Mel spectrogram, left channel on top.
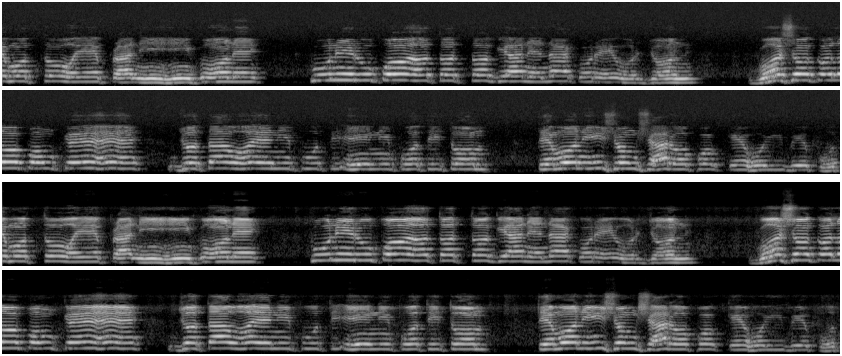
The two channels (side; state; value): left; noise; hiss, 23 dB below the sound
